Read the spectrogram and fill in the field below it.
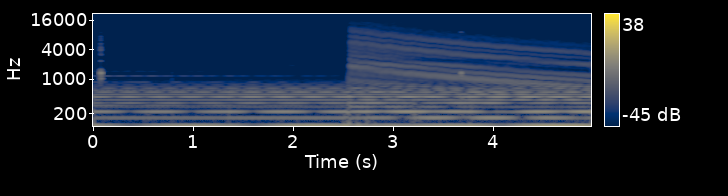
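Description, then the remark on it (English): Music played for quiz one: a steady instrumental tune of sustained, droning synth tones with a pulsing low end; about halfway through, a brighter, shimmering layer sweeps in on top. No one speaks. “I can hear some music. I can hear it. I can hear quiz one, to be precise.”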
